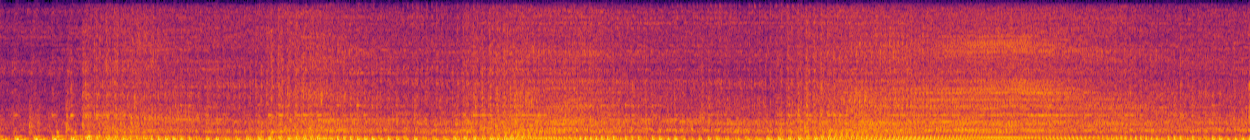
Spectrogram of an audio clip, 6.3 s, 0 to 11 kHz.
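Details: Suzuki Quad Runner 250 single-cylinder, under restoration with the exhaust system refitted back to spec: pops along evenly, revs up and settles back smoothly, clean exhaust note, no rattles; running normally.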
